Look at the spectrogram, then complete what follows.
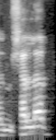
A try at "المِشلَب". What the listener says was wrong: لا لا، والكل يحطون شدة على المشلب، هي بكسر الميم وفتح اللام.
